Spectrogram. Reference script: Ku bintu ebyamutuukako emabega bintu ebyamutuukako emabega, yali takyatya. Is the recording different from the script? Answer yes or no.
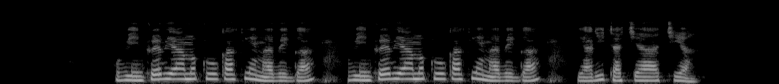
no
